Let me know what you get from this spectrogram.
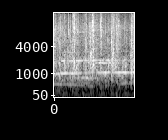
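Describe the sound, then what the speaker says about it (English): A brief burst of steady applause from a crowd at a Super Smash Bros. Ultimate team tournament grand final, dense clapping filling the whole moment. "Round of applause for these guys."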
